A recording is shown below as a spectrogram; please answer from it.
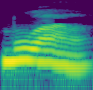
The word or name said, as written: mual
